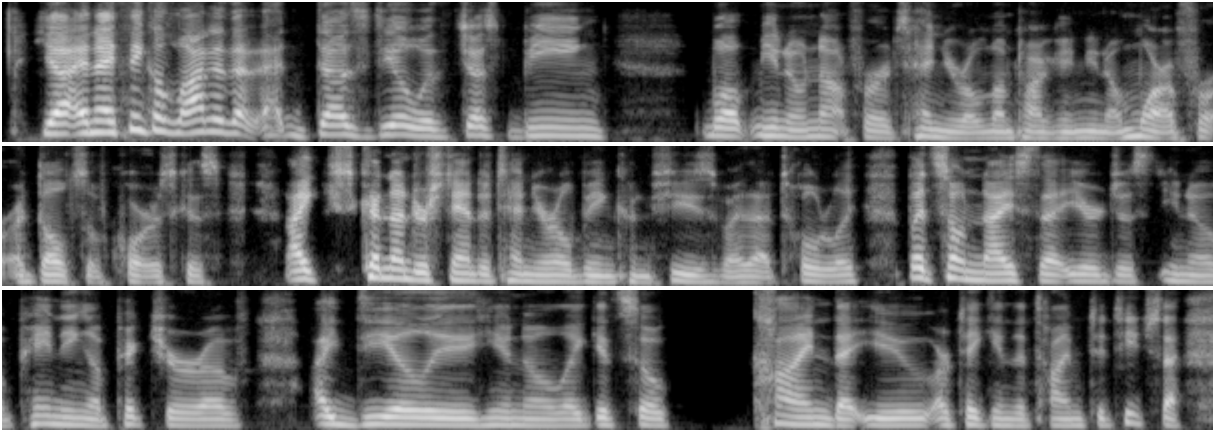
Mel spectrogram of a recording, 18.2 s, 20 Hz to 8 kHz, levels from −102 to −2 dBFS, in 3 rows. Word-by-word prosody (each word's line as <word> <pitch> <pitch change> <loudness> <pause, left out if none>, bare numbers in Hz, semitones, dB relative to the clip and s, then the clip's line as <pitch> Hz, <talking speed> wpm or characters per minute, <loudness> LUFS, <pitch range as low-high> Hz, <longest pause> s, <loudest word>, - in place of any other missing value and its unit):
Yeah, 215 -1 +8
and 225 +2 +9
I 240 - +11
think 285 +4 +4
a 280 - +5
lotta 250 +1 +4
that 215 - +1
ha - - -3
does 195 -4 +1
deal 190 +4 0
with 155 -4 -2
just 175 -6 -3
being, 165 -1 -3 0.5
well, 170 -3 +1
you 175 -1 0
know, 145 -3 -3
not 155 0 -5
for 140 - -6
a - - -7
ten-year-old. 130 -3 -4
I'm 125 - -2
talking, 125 -1 -5
you 130 - -3
know, 120 +1 -5
more 145 -5 0
for - - -9
adults, 130 0 -1
of 115 - -10
course, 120 -3 -4
'cause 125 -6 -6 0.3
I 180 +1 +7
just - - -2
can 220 -3 +7
understand 160 -4 +4
a 140 - -1
ten-year-old 135 -3 -1
being 125 -2 -1
confused 125 +1 -5
by 115 -1 -4
that 115 -2 -4
totally, 135 -1 -4 0.2
but 215 - +5
it's - - +1
so 210 - +5
nice 155 -4 +2
that 140 -4 -1
you're 140 -1 -1
just, 135 +2 -8
you 150 - -6
know, 130 -2 -5
painting 155 -1 -3
a 130 - -2
picture 140 -2 -3
of 130 -1 -4 0.3
ideally, 150 -2 +3
you 140 +1 -3
know, 135 -2 -4
like, 130 0 -4
it's 150 -2 -1
so 140 -4 -2 0.4
kind 155 -4 0
that 135 -2 +1
you 140 0 -1
are 140 - -3
taking 140 -1 -3
the 130 - -5
time 135 +1 -6
to 140 - -7
teach 170 +5 -6
that. - - -1
145 Hz, 230 wpm, -24 LUFS, 130-165 Hz, 0.5 s, I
